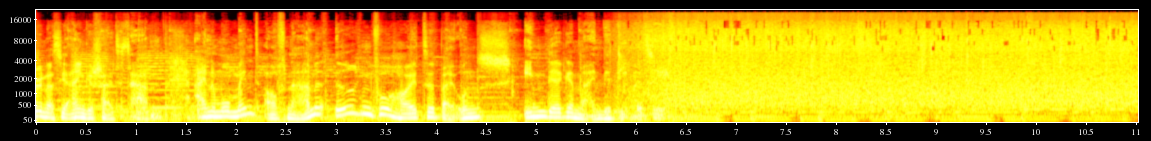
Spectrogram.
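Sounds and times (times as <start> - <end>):
speech: 0.0 - 6.6
steady rain pattering on surfaces: 5.8 - 11.0.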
